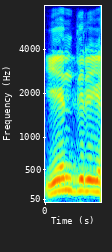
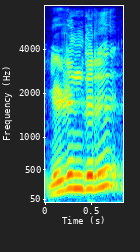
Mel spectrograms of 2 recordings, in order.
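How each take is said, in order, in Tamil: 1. ழ் அசை விழுந்துவிடுகிறது; அதனால் நெடிய e ஒலிக்கிறது. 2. இச்சொல் ழ் ஒலியுடைய 'ezhu' அசையைத் தக்கவைக்கிறது.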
